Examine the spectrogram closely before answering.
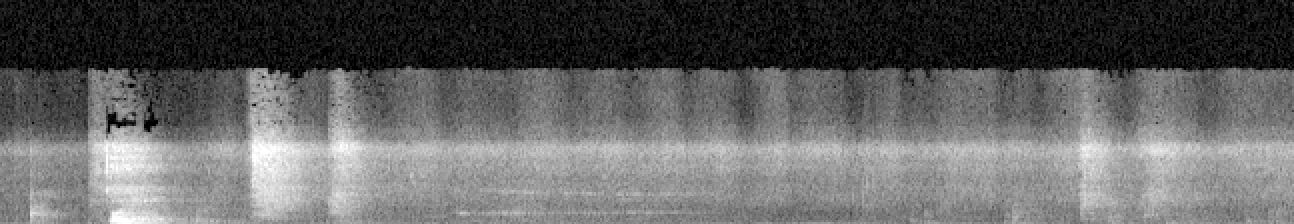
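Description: An elderly man speaks in short phrases.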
